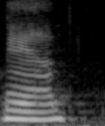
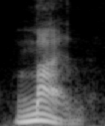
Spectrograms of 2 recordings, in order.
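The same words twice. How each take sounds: First: The vowel is a flatter, non-open a sound. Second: The vowel is an open ah sound. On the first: The speaker calls it wrong. "Not man" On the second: The speaker calls it right. "but man"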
